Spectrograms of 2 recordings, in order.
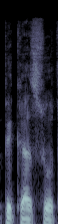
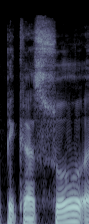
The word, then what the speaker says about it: Пикассо: Ну, и с Пабло Пикассо, так вспомнить, художники они на слуху. Потому что для нас он Пикассо, а в Италии он исключительно Пикассо, и, так сказать, его по-испански произносят.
